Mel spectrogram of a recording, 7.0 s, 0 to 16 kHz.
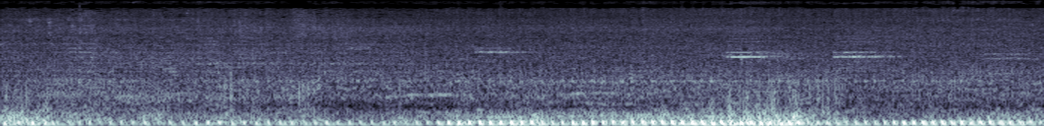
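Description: Royal Enfield Classic 350's single-cylinder engine thumping as the motorcycle is ridden, getting louder about three seconds in and easing off again a little after five seconds.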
